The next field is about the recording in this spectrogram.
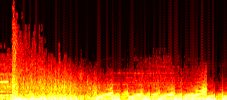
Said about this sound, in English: You're about to witness the mother of all bombs.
